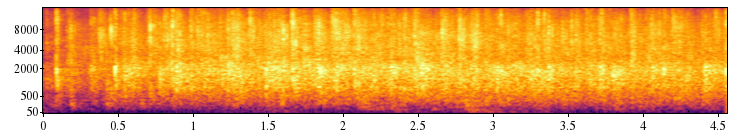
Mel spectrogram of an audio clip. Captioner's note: applause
